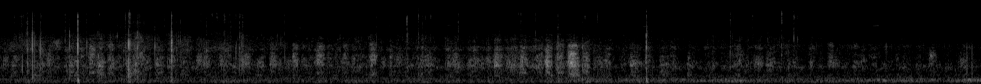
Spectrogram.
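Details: English Springer Spaniel out for a Sunday walk, breathing in fast, rhythmic, airy pants that swell and fade, with occasional sharp clicks and light rustle.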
